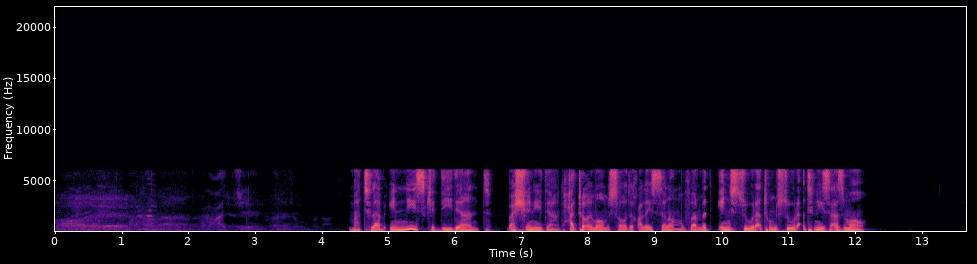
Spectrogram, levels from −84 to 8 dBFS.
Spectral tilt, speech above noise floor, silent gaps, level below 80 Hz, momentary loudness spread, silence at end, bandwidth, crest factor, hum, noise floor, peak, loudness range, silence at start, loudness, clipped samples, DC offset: -5 dB/octave; 55 dB; none; -46 dBFS; 15 LU; 1.55 s; 6.4 kHz; 18 dB; none; -79 dBFS; -8 dBFS; 4 LU; 0.15 s; -24 LUFS; under 0.1%; under 0.1%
